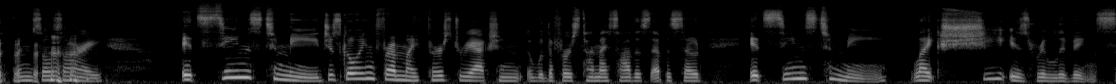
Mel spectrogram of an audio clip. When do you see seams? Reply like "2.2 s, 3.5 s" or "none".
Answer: none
